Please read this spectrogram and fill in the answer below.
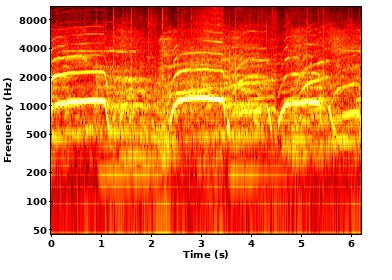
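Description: A recorded song played for a lip-sync act: a very high voice holds three long notes, each sliding up into the note and dropping away at its end, over a soft accompaniment.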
